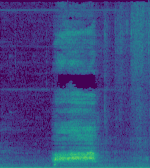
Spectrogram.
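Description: A woman's short breath, about half a second long, about a second in, over a low steady hum.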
